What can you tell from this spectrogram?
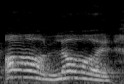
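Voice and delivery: loud, high, drawn-out dismay; imitating grandma's high-pitched exclamation; exasperated grandmother. Grandmother's alarm at seeing her carried.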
